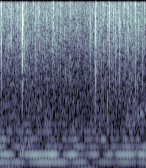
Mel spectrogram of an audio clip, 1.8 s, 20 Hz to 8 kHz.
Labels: {"label": "biophony, midshipman", "recorder": "SoundTrap 500"}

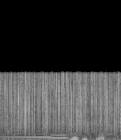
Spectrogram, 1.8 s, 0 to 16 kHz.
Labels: {"label": "biophony, cascading saw", "recorder": "SoundTrap 600 or HydroMoth"}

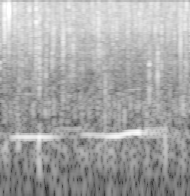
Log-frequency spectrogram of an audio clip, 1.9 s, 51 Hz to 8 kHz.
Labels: {"label": "biophony", "recorder": "SoundTrap 300"}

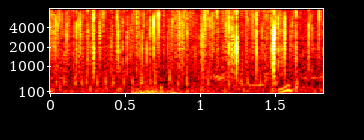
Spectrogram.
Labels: {"label": "biophony, cascading saw", "recorder": "SoundTrap 600 or HydroMoth"}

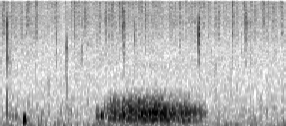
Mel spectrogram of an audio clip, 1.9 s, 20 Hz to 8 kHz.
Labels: {"label": "biophony, growl", "recorder": "SoundTrap 600 or HydroMoth"}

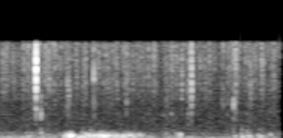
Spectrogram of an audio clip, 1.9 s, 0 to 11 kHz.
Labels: {"label": "biophony, growl", "recorder": "SoundTrap 600 or HydroMoth"}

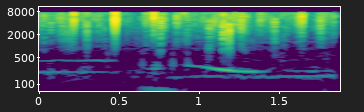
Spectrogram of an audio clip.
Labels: {"label": "biophony", "recorder": "SoundTrap 300"}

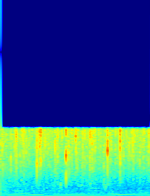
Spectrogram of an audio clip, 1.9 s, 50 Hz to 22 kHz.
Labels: {"label": "biophony, midshipman", "recorder": "SoundTrap 500"}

